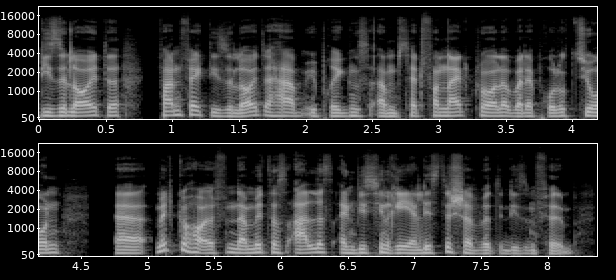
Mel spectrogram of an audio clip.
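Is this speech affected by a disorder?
No.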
